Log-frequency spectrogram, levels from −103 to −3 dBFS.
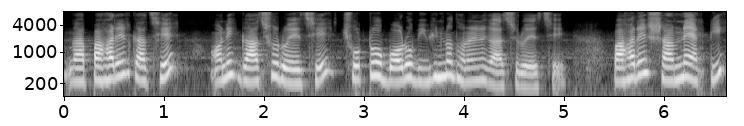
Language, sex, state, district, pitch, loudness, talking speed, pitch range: Bengali, female, West Bengal, Jalpaiguri, 250 Hz, -17 LUFS, 165 wpm, 225-295 Hz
